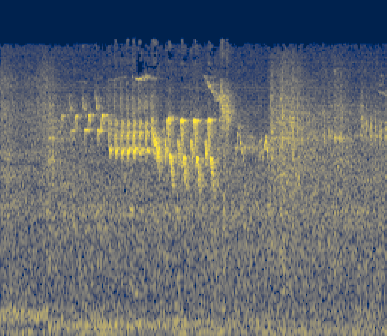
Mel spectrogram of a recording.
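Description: A small songbird singing a quick run of chirping notes that steps down in pitch, over a steady low background rumble.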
